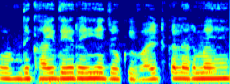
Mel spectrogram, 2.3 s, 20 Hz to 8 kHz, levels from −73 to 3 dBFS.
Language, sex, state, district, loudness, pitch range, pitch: Hindi, male, Chhattisgarh, Bilaspur, -14 LUFS, 155-160 Hz, 160 Hz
